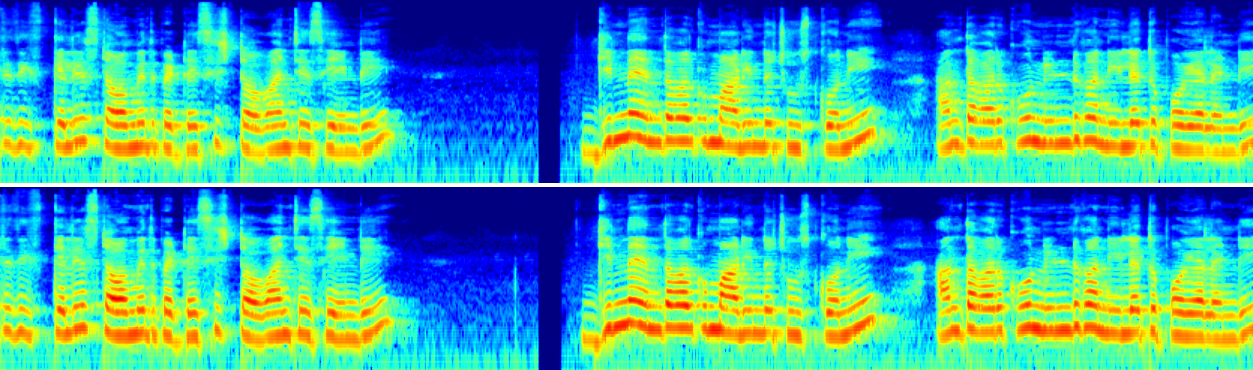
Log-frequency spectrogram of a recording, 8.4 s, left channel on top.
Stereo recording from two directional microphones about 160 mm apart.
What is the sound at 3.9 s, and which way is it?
Speech, 10° right (ahead or behind).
